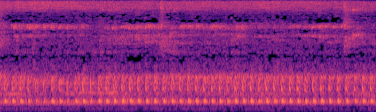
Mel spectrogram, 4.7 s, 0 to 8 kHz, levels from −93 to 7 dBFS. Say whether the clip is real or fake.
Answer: real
